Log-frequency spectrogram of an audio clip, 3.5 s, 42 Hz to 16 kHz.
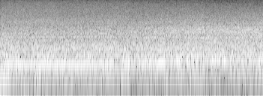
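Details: DIY temperature-controlled fan for an IMAX B6 charger, built from recycled parts: steady fan whir whose pitch slowly climbs as heat is applied to the sensor, voltage rising to 12 V; fan speeds up smoothly and works normally.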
